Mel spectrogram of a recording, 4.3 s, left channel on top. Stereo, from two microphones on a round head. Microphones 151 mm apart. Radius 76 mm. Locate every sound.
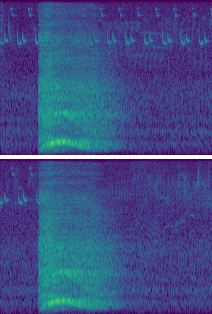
0.8 s a blender: 35° left (ahead or behind), 0.9 m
